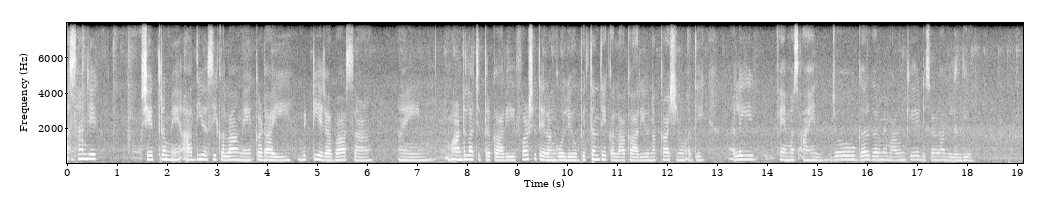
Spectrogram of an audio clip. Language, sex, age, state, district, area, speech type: Sindhi, female, 30-45, Rajasthan, Ajmer, urban, spontaneous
